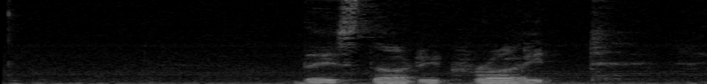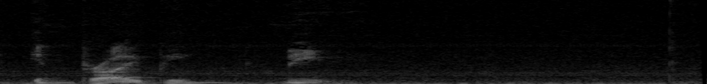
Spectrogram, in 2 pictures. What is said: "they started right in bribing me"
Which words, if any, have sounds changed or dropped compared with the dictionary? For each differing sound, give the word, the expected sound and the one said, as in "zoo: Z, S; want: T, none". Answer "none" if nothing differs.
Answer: none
